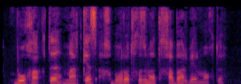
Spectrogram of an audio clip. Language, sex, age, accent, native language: Uzbek, male, 18-24, Toshkent shahri, Uzbek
